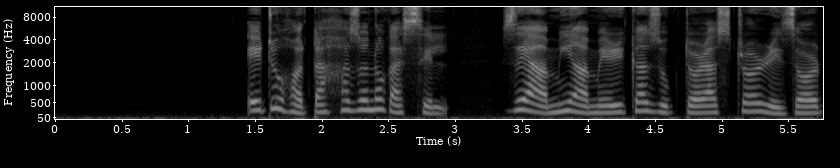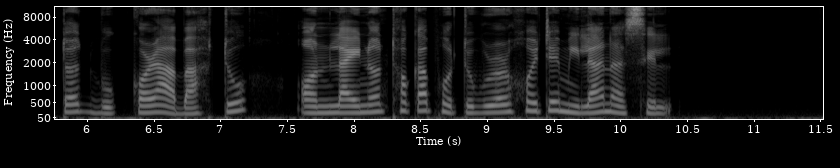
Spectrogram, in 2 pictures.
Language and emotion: Assamese, sad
